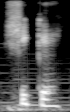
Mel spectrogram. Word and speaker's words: Shike: Of course, you're actually meant to read the characters as Shike, which was the name of a place around here. All locals pronounced and spelled it like that, without batting an eyelid.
